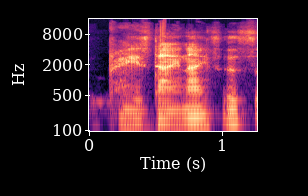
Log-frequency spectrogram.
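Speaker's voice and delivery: quiet, soft delivery. Narrating a character who speaks as she walks down the steps, quiet. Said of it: "she just quietly goes".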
